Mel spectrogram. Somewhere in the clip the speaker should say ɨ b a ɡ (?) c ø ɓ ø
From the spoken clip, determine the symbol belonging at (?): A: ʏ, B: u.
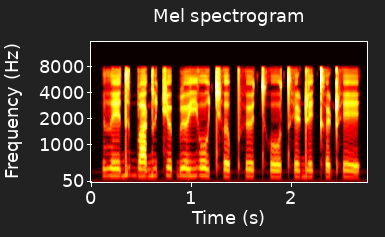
A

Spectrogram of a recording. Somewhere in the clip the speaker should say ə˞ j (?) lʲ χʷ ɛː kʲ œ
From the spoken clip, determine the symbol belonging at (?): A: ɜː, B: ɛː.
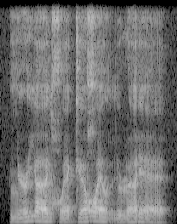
A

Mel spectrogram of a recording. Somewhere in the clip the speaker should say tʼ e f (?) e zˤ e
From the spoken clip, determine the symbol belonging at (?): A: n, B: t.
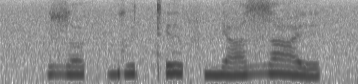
A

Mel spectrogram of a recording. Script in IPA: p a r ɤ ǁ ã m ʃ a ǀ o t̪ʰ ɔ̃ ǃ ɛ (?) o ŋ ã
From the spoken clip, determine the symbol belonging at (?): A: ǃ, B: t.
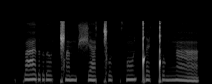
A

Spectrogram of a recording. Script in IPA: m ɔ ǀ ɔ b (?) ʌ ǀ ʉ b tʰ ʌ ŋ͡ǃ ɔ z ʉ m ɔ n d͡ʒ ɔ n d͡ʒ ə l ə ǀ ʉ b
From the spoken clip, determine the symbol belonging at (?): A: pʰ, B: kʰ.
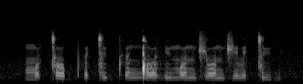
A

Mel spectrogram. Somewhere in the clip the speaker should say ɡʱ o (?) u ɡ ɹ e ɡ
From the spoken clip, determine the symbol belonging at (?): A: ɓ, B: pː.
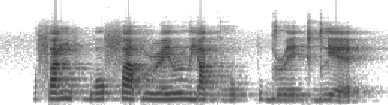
B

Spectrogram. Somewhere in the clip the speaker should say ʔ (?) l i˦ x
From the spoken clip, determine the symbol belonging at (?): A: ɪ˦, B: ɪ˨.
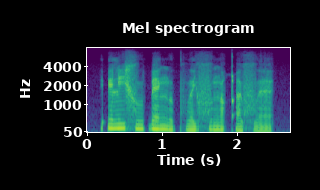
A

